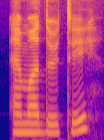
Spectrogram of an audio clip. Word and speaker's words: MA2T: get his name perfect how do you say m a2t but like in French how a French person would say it m a2t Emma yeah Emma is that how did I say it right Emma Emma yeah I said it right I think so okay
